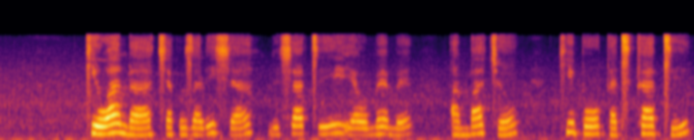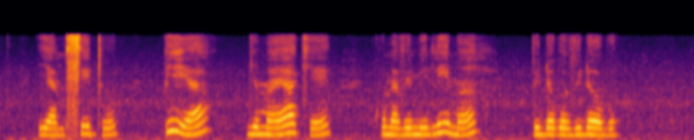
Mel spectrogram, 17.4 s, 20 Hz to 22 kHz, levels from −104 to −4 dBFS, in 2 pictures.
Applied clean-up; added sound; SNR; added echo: none; none; none; none.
